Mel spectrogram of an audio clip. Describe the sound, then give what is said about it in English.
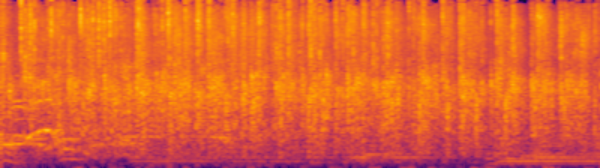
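A crowd applauds as a comic songwriter is welcomed onto the stage, a thick, sustained wash of clapping that holds steady from start to finish. “Please, everybody here, put your hands together and welcome our lovely audience, Mitch Benn.”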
